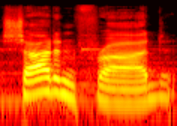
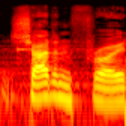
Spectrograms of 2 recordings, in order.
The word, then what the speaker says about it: schadenfreude: I hope the chat got some kind of schadenfraude schadenfreude had he pronounced that shard and Freud started fun start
